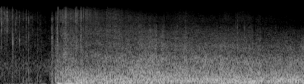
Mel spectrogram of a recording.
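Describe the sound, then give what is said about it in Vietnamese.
A thunderclap sound effect in a stormy night scene with pouring rain: a sudden loud burst after a short quiet moment, then a deep, heavy rumble that rolls on steadily to the end. “Tiếng sấm nổ như động trời, ánh chớp giật liên hồi”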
